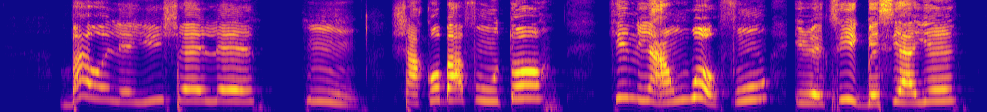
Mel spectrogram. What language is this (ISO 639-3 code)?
yor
